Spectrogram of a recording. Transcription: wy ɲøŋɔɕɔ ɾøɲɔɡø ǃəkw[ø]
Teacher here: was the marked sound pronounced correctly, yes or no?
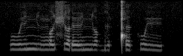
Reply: no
